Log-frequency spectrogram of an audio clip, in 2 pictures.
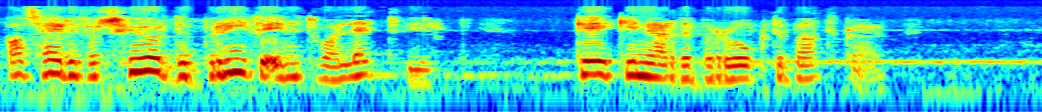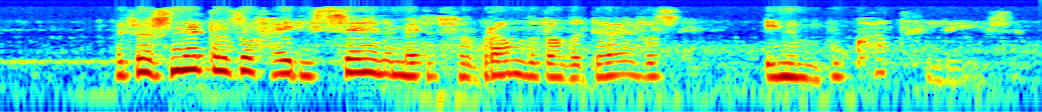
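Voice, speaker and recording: A woman playing a calm, ominous disembodied voice that haunts a man, narrating gravely and with measure in a radio play. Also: medium pitch, normal speed, slight background noise, lightly acted. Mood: grave narration. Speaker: radio drama narrator-character. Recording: thin phone-like old radio recording. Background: music.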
